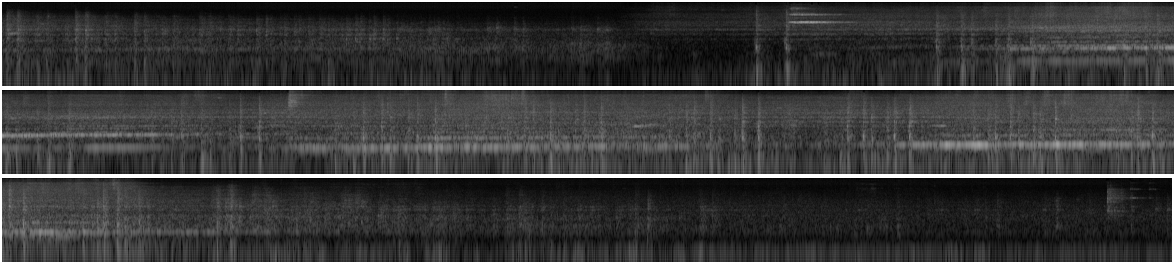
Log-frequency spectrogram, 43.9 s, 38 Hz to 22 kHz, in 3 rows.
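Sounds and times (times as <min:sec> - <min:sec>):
train wheels clattering: 0:00.0 - 0:43.9
electric train motors whining: 0:08.2 - 0:32.9.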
